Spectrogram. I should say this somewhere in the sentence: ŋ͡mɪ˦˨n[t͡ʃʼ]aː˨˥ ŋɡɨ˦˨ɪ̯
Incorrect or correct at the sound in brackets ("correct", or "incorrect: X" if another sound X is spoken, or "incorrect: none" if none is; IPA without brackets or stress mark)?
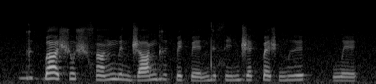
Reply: incorrect: d͡ʒ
